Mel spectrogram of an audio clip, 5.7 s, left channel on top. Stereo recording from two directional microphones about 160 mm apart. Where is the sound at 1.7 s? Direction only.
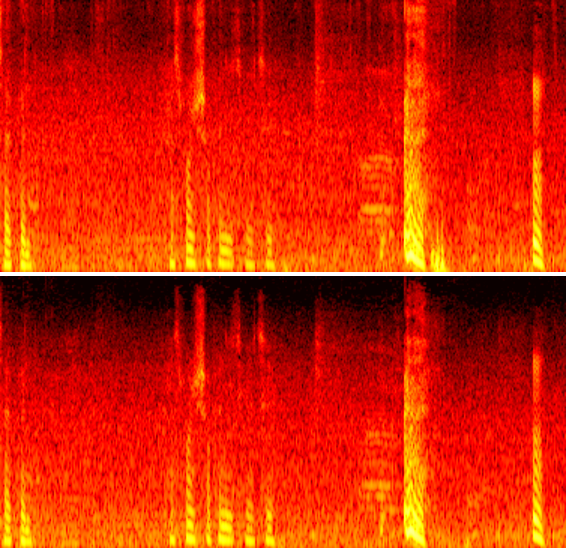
10° left (ahead or behind).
